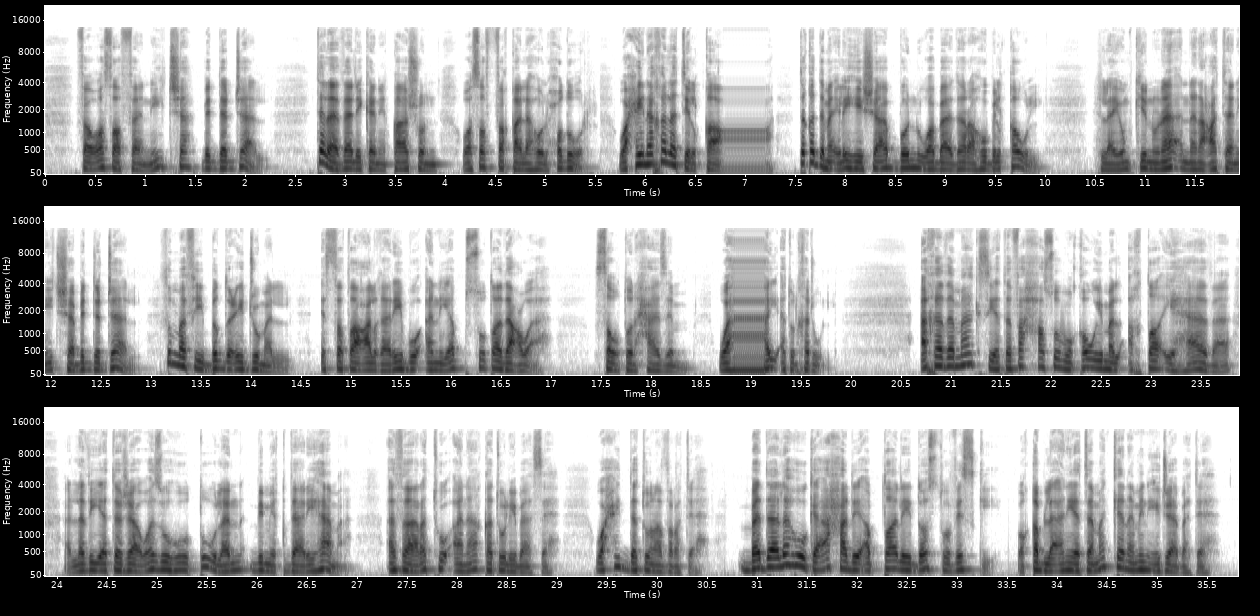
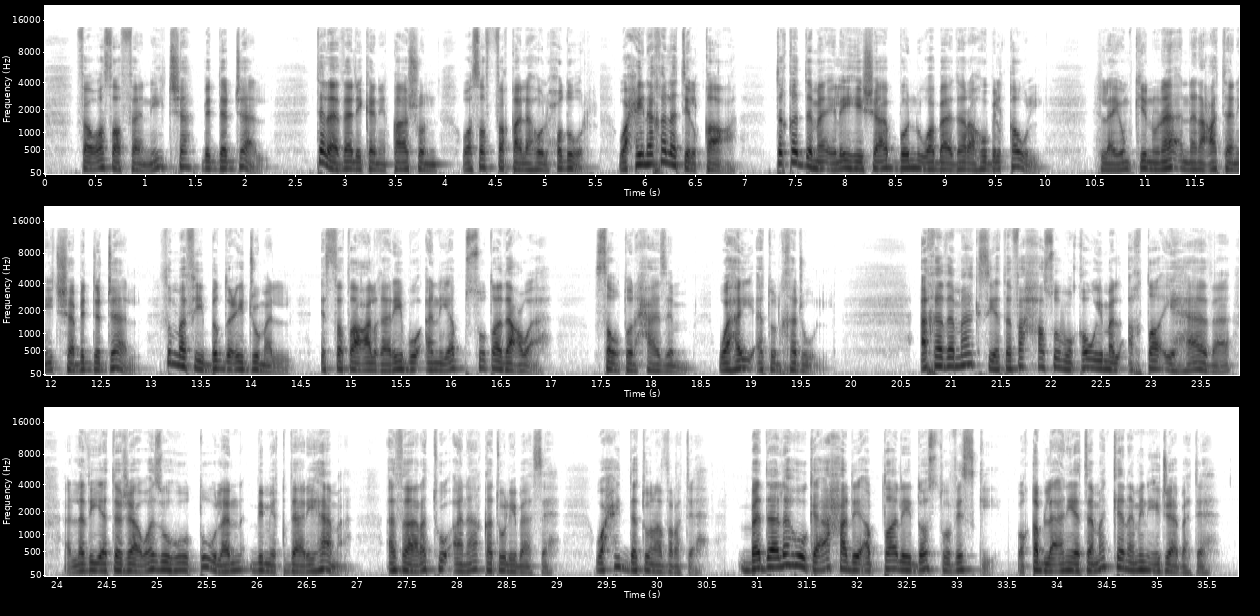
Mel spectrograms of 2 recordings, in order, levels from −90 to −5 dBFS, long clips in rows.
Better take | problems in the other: second | audio freezing; at 7 s and at 19 s

